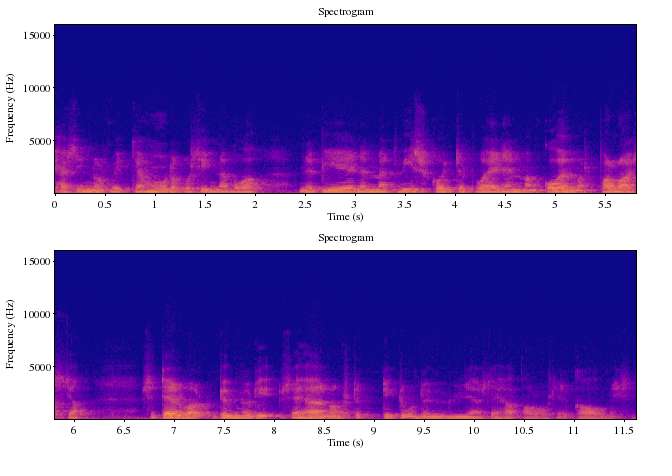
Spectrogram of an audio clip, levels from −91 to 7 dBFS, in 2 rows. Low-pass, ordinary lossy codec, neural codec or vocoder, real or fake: 14.4 kHz; none; none; real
